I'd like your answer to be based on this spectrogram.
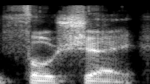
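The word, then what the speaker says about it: Faucher: And I looked up the pronunciation, Fauché. Like, Fauché opens a game, and he's great.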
